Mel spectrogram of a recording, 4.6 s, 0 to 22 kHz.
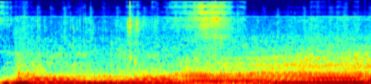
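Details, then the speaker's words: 2012 Scion tC automatic that slipped and would not shift, after replacing two shift solenoids: engine note climbs, drops cleanly and climbs again as it steps up through the gears under acceleration; shifts now crisp and normal. "But now the gears are shifting, which it wasn't doing that before. And you can hear it shifting."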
